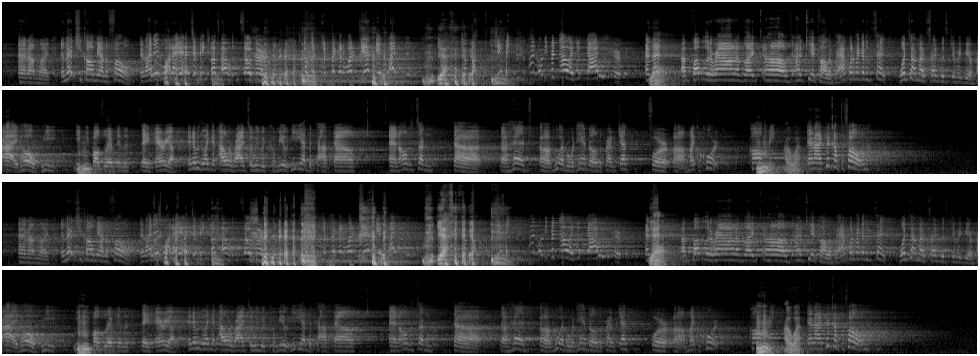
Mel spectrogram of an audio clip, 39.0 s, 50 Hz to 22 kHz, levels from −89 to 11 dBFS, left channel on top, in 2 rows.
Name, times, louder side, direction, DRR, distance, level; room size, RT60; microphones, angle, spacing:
voice 1, 0.3-5.5 5.8-6.3 6.6-8.2 9.4-9.5 9.9-10.0 10.3-12.4 12.9-13.2 13.6-17.7 17.9-20.6 21.0-22.1 22.3-23.0 23.2-26.6 27.3-28.1 28.6-29.1 29.5-30.0 30.3-32.0 32.5-33.8 34.5-35.0 35.6-36.9, left 5 dB, 35° left, 10 dB, 0.8 m, -38 dB
sound 1, 4.9-8.8, left 3 dB, 90° left, 3.8 m, -51 dB
voice 2, 5.0-6.3 7.1-7.7 8.4-9.5 9.8-10.1 12.9-13.3 21.0-21.3 34.6-35.5, right 6 dB, 75° right, 17 dB, 0.5 m, -32 dB
24.0 x 23.0 x 5.6 m, 2.7 s
head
